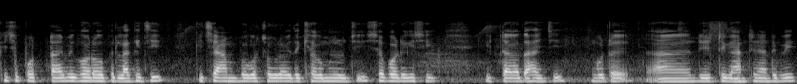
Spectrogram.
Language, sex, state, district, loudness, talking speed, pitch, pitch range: Odia, male, Odisha, Nuapada, -15 LUFS, 180 wpm, 150 Hz, 145-160 Hz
